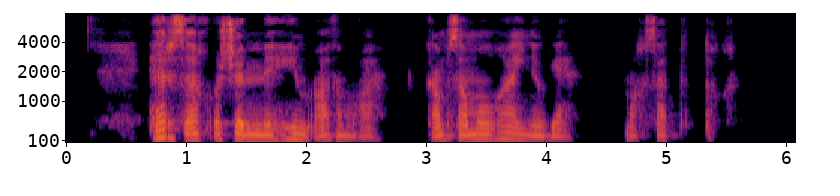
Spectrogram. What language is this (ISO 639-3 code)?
bak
